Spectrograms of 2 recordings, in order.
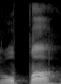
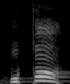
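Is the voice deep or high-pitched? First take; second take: deep; high-pitched. First: It is said in a deep, thick voice. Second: It is said in a high, thin voice. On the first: "중저음의 굵은" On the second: "이런 하이톤의 얇은 목소리"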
